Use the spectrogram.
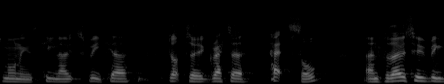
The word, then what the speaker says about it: Pecl: Greta Petzl. And for those who've been getting her name wrong for all these years, that's how to pronounce it.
